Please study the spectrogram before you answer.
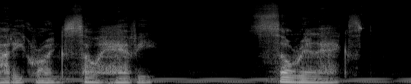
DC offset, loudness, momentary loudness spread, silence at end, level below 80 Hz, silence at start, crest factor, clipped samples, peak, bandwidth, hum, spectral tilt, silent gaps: under 0.1%; -32 LUFS; 21 LU; 0 s; -54 dBFS; 0 s; 20 dB; under 0.1%; -12 dBFS; 19.5 kHz; 50 Hz at -55 dBFS; -4.5 dB/octave; none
